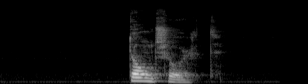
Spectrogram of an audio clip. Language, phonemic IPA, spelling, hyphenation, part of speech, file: Dutch, /ˈtoːn.soːrt/, toonsoort, toon‧soort, noun, Nl-toonsoort.ogg
- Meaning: key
